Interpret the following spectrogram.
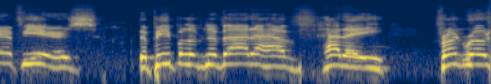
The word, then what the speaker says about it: Nevada: couldn't think of it you always have to say it correctly Nevada you got a callada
